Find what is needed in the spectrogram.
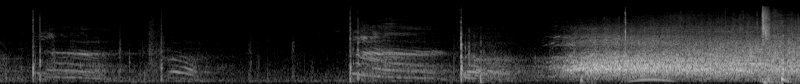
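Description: Tennis rally on a grass court: sharp racket-on-ball strikes, the early ones each followed by a player's loud grunt, the last a 107 mph forehand winner from Juan Martin del Potro. About five and a half seconds in, the crowd bursts into loud cheering and applause.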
